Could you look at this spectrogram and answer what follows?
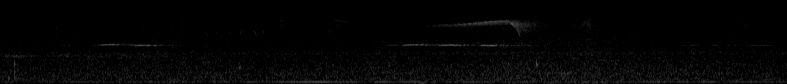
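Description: Faint songbird calls: a few thin, steady whistled notes, and about five seconds in a high call that rises and then drops sharply, the loudest sound, over a faint low hum.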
